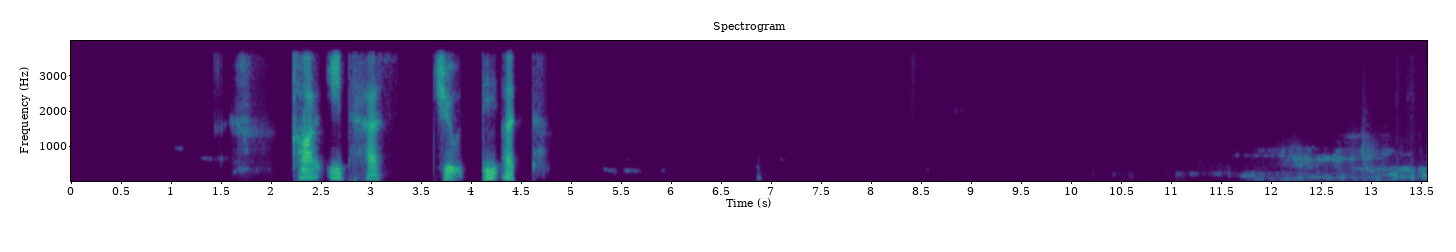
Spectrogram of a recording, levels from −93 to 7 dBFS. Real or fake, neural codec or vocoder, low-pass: fake; codec, 16 kHz, 1 kbps, X-Codec, HuBERT features, trained on balanced general audio; 3.6 kHz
